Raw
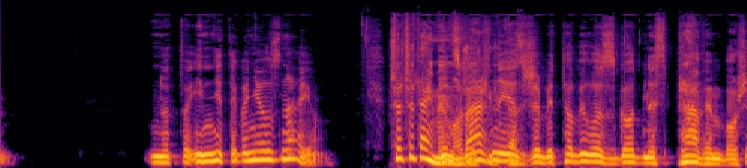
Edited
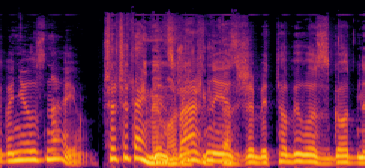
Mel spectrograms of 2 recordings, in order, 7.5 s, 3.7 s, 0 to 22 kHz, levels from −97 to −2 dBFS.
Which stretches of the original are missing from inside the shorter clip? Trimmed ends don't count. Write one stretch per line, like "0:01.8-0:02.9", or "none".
0:03.3-0:03.8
